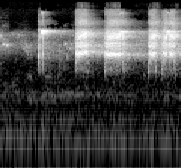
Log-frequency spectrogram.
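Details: Black francolin call from a hunting setting: a sharp harsh note, a pause, then loud rasping double bursts, coarse and grating, repeated twice within about two seconds, with quiet low hum beneath.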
